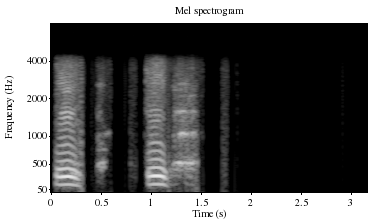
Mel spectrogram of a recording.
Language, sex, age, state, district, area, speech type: Dogri, male, 60+, Jammu and Kashmir, Reasi, rural, conversation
